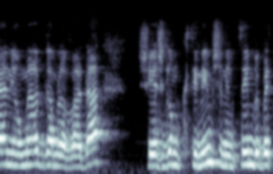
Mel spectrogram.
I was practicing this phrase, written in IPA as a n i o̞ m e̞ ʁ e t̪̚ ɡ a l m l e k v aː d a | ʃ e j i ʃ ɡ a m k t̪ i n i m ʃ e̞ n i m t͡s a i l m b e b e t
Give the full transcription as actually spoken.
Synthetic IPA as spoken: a n i o̞ m e̞ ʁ e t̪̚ ɡ a m l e v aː d a | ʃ e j e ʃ ɡ a m k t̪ i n i m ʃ e̞ n i m t͡s a i m b e b e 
